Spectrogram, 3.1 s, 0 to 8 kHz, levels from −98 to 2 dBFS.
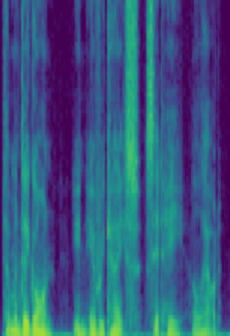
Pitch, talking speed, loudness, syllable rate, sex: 115 Hz, 155 wpm, -19 LUFS, 5.1 syllables/s, male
